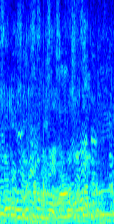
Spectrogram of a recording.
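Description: Crowd chatter: many voices talking and calling over one another at close range, with no pause.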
